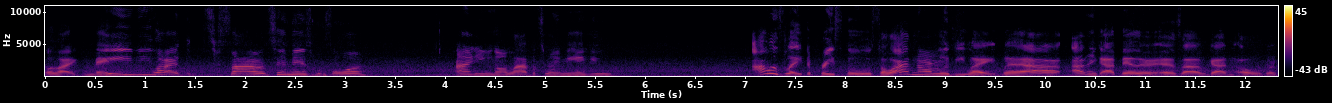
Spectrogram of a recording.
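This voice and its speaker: Against noticeable background noise, a woman with a fairly high voice speaks at a moderate pace, her pitch swinging very widely and her speech broken by long, frequent pauses. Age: 40s. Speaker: travel vlogger. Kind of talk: casual vlog narration. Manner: animated.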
